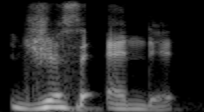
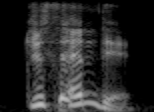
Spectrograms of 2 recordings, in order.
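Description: First: Said in the usual way. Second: Just end it pushed higher and harder; emphatic repeat. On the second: Retold or imitated. To a friend, insisting they just end it.

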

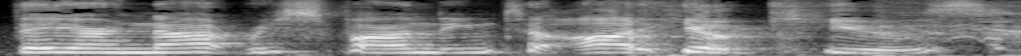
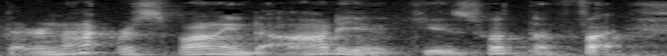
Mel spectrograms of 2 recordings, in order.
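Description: First: High, slow, over-formal caller; mock-panicked stilted report, close to laughing; nervous high voice. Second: Imitating an operator's quiet disbelief; soft, retold bewildered aside; baffled operator. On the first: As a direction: imitate yourself panicking, pitched up and deliberate. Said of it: "ten octaves higher than it normally is". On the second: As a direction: drop it to a puzzled undertone. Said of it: "the woman was kinda like".

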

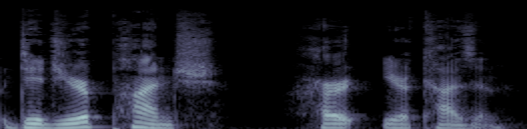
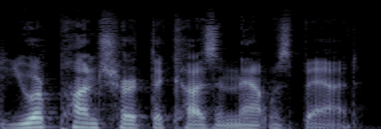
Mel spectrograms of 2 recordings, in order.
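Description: First: "Did your punch hurt your cousin?" asked slowly, leaning on "your"; slow question form. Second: Said in the usual way. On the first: Shown as a demonstration. Parent asking son about the punch, slow and deliberate. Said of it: "so I'll say". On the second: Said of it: "I could have just said".

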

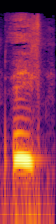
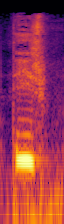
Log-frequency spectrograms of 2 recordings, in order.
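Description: Both takes have the same delivery.

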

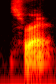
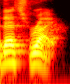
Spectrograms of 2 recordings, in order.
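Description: First: Quiet echo. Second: Said in the usual way. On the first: Retold or imitated. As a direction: repeat "That's right" much softer, almost under the breath. Jesus commends Peter.

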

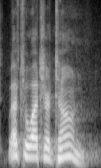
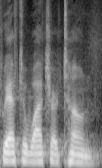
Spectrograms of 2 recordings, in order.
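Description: First: "We have to watch our tone" pitched high, falling at the end; emphatic repeat. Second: Said in the usual way. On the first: Shown as a demonstration. Preacher repeating his point to the congregation, "watch our tone" raised emphatically.

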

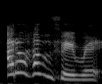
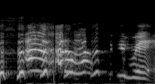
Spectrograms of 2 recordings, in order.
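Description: First: High-pitched mock denial; high imitation of a mother's denial; imitated mother. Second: Very high mock denial through laughter; laughing, high-pitched put-on denial; laughing imitation. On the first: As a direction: quote the mother in a high, put-on voice. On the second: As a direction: imitate the mother, cracking up in a high voice. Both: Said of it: "she's like".

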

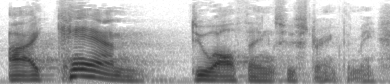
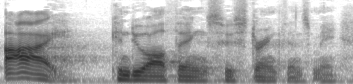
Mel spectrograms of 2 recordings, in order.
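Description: First: "can" carries the weight, "I" stays light; stress on CAN. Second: "I" leaned on at the start, lower and steady; stress on I. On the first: Pastor moves the emphasis to the next word, "can". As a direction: punch "can" and keep the rest even. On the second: Pastor shows the church how to stress each word, "I" first. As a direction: hit the word "I", let the rest ride. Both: Shown as a demonstration. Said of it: "you emphasize each word".

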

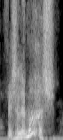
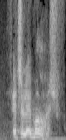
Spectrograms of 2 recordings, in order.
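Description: First: Mock French, rising. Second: A dash of bad French accent; mock French. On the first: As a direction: fake French, ending on a rise. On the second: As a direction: bark the order in fake French. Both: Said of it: "That's the only French I know".

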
